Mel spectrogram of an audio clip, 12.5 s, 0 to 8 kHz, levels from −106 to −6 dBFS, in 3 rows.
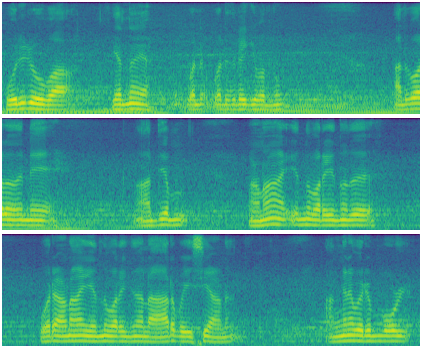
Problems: constant background noise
